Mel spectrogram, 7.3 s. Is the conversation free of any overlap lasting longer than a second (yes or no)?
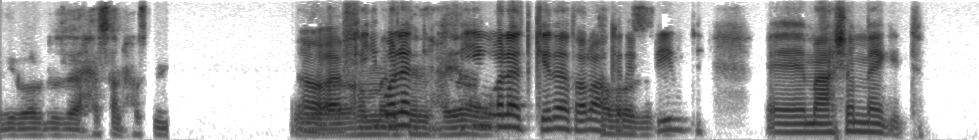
no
